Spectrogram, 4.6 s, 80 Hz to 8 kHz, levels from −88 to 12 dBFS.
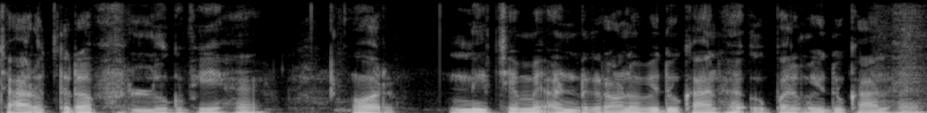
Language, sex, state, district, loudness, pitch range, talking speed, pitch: Hindi, male, Jharkhand, Palamu, -17 LUFS, 110-120 Hz, 205 wpm, 115 Hz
